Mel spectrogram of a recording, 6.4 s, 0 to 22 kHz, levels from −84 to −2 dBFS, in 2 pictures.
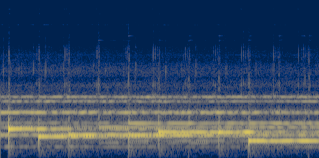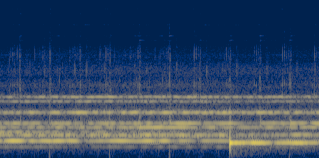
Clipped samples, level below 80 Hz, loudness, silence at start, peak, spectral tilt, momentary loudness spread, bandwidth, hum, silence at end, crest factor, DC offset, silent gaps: under 0.1%; -72 dBFS; -21 LUFS; 0 s; -4 dBFS; -5 dB/octave; 4 LU; 6.6 kHz; none; 0 s; 16 dB; under 0.1%; none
